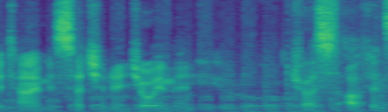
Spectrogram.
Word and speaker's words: TR/ST: TR/ST, though pronounced Trust, is another Canadian project formed by singer and musician Robert Alphonse.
